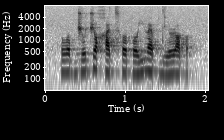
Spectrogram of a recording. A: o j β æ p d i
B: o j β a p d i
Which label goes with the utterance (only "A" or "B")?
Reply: A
